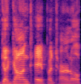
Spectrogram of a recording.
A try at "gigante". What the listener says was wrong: Like how you pronounce them both as hard G's. Yeah, I would normally say Gigante.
